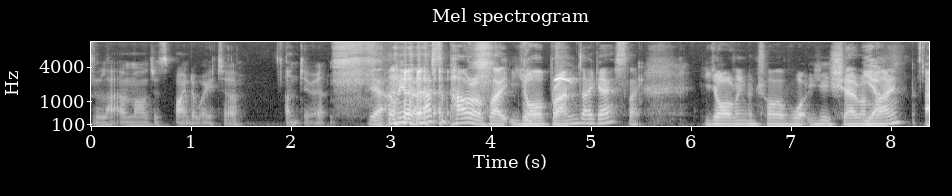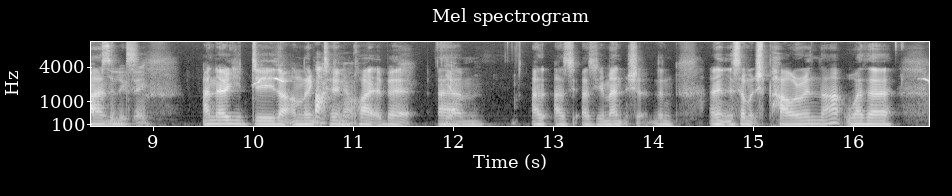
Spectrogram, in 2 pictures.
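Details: Adult man speaking; ordinary speech.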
